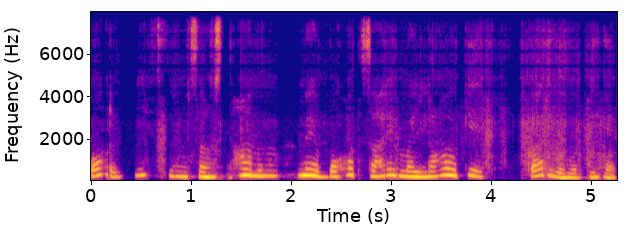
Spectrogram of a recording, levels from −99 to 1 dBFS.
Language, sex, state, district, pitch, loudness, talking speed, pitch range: Hindi, female, Bihar, Supaul, 255 Hz, -13 LUFS, 150 wpm, 225-285 Hz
